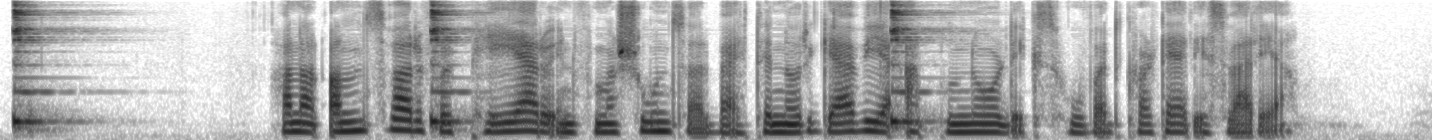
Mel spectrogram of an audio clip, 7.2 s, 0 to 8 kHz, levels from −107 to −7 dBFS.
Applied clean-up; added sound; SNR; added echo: none; Cowbell; 5 dB; none.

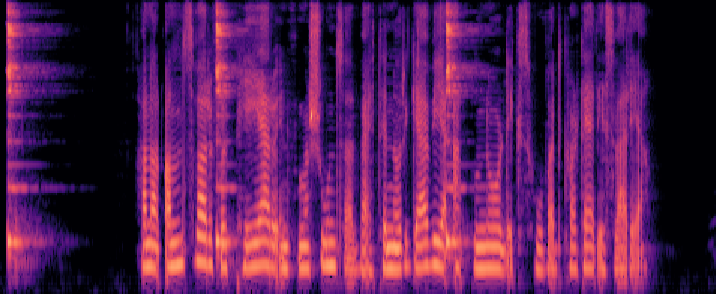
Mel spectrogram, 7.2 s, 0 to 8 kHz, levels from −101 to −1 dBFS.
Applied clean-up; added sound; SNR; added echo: classical method log-MMSE.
